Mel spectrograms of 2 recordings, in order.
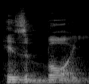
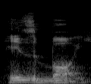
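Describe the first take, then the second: The two takes are said the same way.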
